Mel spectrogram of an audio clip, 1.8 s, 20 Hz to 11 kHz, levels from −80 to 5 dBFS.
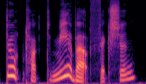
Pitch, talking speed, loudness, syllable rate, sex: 240 Hz, 195 wpm, -19 LUFS, 5.3 syllables/s, female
